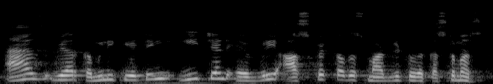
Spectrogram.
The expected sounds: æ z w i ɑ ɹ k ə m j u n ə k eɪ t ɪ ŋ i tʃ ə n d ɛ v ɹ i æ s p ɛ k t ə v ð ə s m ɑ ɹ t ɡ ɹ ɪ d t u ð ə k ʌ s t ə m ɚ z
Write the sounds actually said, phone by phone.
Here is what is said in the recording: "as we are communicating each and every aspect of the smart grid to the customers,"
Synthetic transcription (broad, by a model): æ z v i ɑ ɹ k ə m j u n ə k eɪ t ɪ ŋ i tʃ ə n d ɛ v ɹ i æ s p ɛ k t ə v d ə s m ɑ ɹ t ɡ ɪ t t u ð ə k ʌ s t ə m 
